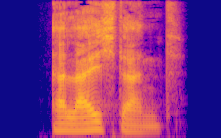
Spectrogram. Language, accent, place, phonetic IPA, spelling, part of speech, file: German, Germany, Berlin, [ɛɐ̯ˈlaɪ̯çtɐnt], erleichternd, verb, De-erleichternd.ogg
- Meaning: present participle of erleichtern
